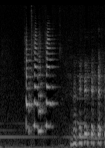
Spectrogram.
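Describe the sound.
A rapid burst of squeaky, bright clown-horn honks sounds fairly loud, then gives way to a lower voice talking.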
